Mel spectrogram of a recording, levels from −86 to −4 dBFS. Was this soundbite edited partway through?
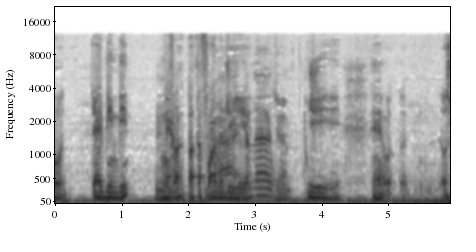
no; 0 cuts

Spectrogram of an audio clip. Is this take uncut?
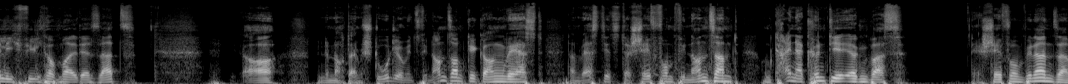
yes; 0 cuts

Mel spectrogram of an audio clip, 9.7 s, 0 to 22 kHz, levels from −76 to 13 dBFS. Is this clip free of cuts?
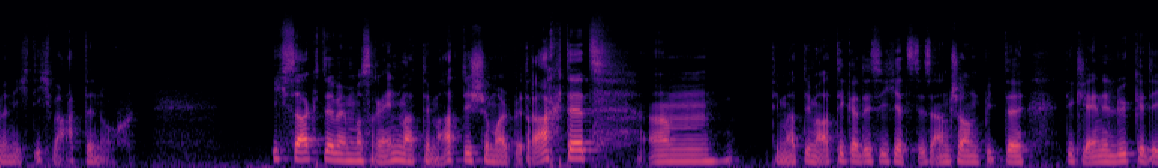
yes; 0 cuts

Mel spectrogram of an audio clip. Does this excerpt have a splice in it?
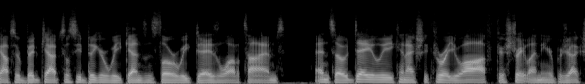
no; 0 cuts

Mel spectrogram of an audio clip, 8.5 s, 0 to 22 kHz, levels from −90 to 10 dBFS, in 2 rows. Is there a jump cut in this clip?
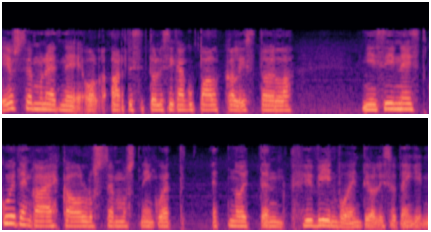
no; 0 cuts

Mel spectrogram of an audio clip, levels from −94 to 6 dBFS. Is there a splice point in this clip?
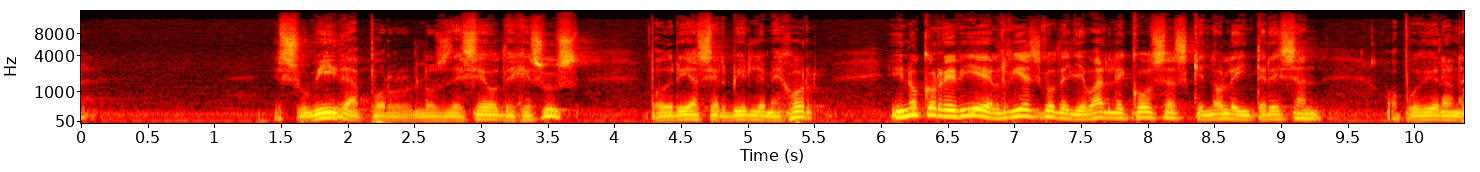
no; 0 cuts

